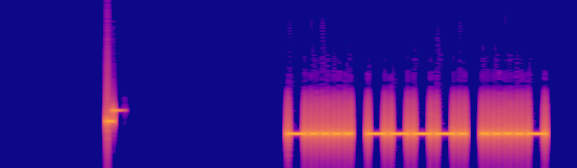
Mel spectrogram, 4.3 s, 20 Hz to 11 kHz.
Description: Morse code, heard as a keyed tone, about 28 wpm, 700 Hz. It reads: 694
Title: Numbers - 3-Digit 28wpm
